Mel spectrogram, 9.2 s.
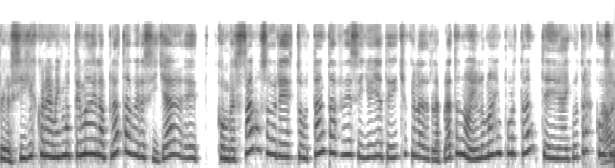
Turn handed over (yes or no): yes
